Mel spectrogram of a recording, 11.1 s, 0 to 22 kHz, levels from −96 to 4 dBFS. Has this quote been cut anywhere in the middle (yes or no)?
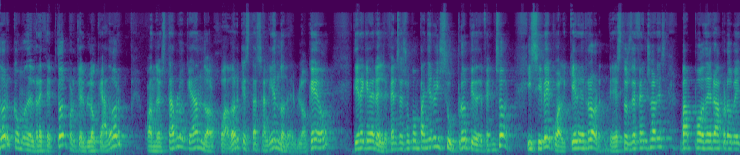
no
